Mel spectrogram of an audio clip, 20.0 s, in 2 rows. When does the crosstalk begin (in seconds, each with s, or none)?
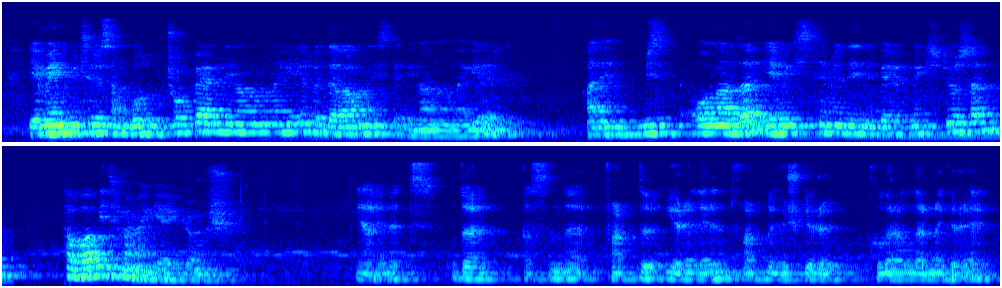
none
